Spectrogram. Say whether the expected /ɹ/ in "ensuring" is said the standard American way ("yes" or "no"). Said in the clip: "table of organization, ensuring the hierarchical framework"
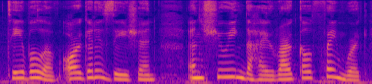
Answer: no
